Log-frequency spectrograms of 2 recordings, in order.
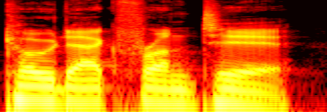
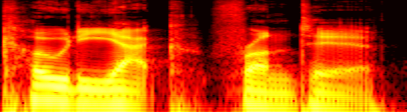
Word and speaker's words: Kodiak Frontier: It's not pronounced Kodak Frontier. It's pronounced Kodiak Frontier.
